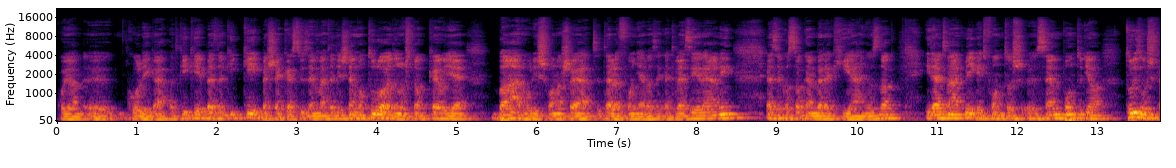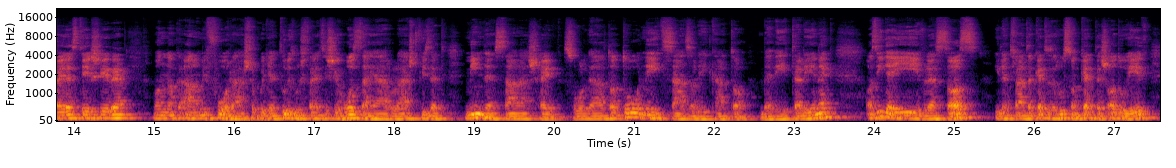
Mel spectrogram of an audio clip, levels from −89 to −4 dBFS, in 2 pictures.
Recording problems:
off-mic speech; far
room echo; slight; dies away in 0.3 s

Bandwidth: 16 kHz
